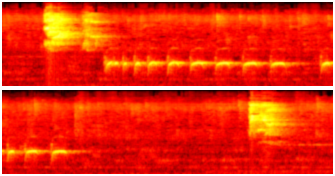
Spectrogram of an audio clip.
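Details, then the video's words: Young local barred dove, around two months old and kept since three weeks, learning to sing: a loud rustle, then about a dozen clipped mid-pitched coos in two quick bursts, followed by another rustling noise. "SUARA SI-JEH BELAJAR GACOR - PIYIK PERKUTUT LOKAL"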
